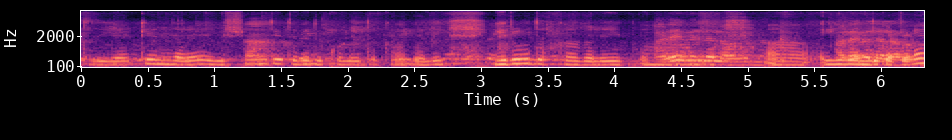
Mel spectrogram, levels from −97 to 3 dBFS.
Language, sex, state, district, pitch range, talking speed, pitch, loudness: Kannada, female, Karnataka, Shimoga, 185-220 Hz, 65 wpm, 200 Hz, -20 LUFS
